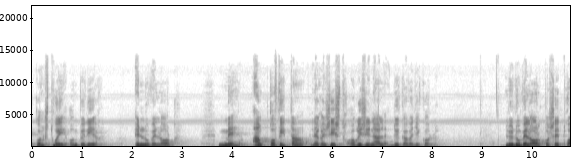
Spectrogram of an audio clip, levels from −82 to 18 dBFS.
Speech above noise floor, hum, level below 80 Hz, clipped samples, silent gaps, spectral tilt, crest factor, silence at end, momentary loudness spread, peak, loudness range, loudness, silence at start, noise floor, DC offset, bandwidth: 35 dB; none; -38 dBFS; under 0.1%; none; -7.5 dB/octave; 20 dB; 0 s; 12 LU; 0 dBFS; 4 LU; -19 LUFS; 0 s; -53 dBFS; under 0.1%; 13 kHz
